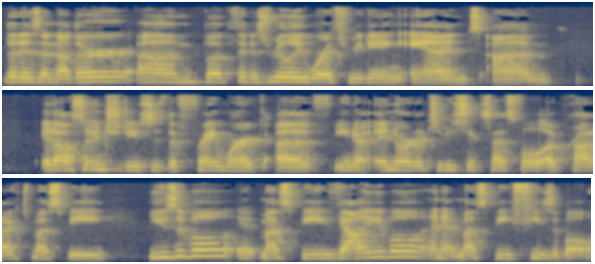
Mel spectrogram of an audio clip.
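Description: On a very clean recording with a silent background, a woman uses a normal speaking voice at a medium pitch, talking at a fairly quick pace with fairly even intonation. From Massachusetts, US. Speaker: product manager. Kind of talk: casual interview chat.

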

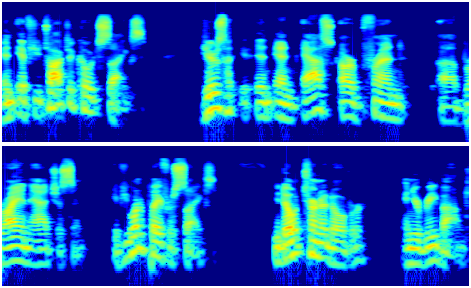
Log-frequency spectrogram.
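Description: Energetic in tone, a man speaks with very wide pitch swings and long, frequent pauses. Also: medium pitch for a man, moderate pace. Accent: American. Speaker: radio host. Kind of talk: casual sports talk radio banter. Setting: radio studio. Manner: energetic, amped up.

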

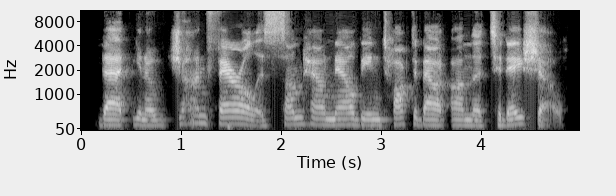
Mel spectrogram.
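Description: With a normal speaking voice, a woman talks at a fairly slow pace in a fairly low pitch. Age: 50s. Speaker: nonprofit founder. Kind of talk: interview conversation.

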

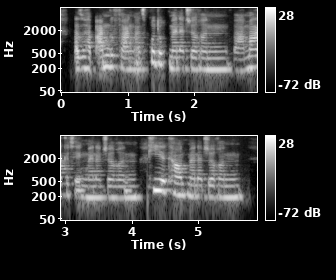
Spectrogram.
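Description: A woman talks at a moderate pace in a medium pitch with hardly any pauses. Her voice is somewhat breathy and her intonation fairly even. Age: 30s. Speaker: corporate manager. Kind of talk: interview.

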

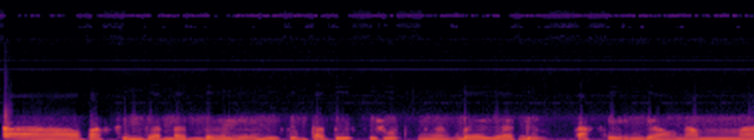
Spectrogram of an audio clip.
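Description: A woman talks in a fairly low pitch. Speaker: doctor. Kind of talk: expert Q&A on health radio. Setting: radio studio. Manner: halting, many filler sounds.

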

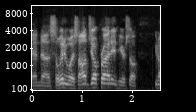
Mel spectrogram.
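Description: A man talks with a Southern US accent. His pitch varies in an ordinary way. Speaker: storyteller. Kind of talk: storytelling. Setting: phone call.

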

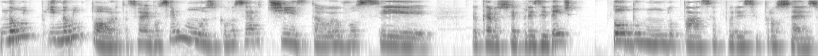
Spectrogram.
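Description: A woman speaks in a fairly low, somewhat breathy voice. Her pace is moderate and her pitch varies in an ordinary way. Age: 40s. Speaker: marketing director. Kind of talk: casual chat.

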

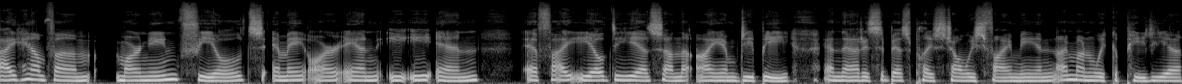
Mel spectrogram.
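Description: Her medium-pitched voice has a dark, mellow tone as the woman speaks fairly slowly in a monotone, flat intonation, her loudness very even. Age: 60s. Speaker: actress, singer and former stunt woman. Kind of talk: interview.

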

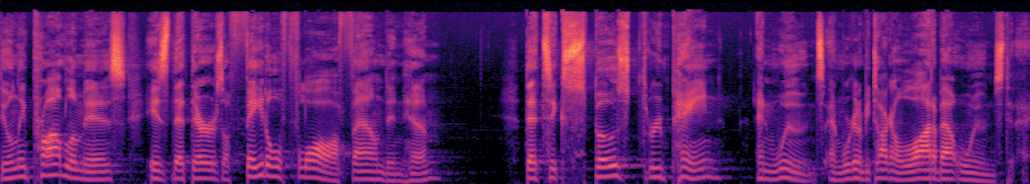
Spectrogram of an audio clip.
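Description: A man with a fairly high pitch and a plain, everyday voice at a fairly slow pace, with ordinary pitch variation, in a very clean recording with a silent background. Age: 40s. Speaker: pastor. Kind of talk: sermon. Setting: church.

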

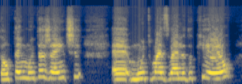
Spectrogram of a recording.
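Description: A woman speaks at a moderate pace with a high pitch. The sound is dry and close, with no echo. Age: 30s. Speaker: trade union leader. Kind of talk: interview.

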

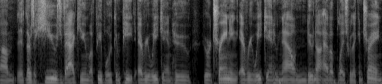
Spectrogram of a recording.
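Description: A man speaks fairly quickly with a Texan accent, his fairly low voice flat and monotone. The recording is very clean, with a silent background. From US, Texas (northeast of Dallas). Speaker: business owner, veteran. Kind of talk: casual interview.

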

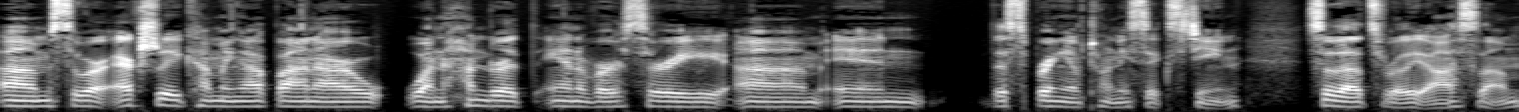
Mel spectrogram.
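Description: On a very clean recording with a silent background and a dry, close sound with no echo, a man with a normal speaking voice talks at a medium pitch and moderate pace, his intonation fairly even. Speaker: student activities board director. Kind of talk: interview answers. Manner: casual, filler-heavy with many ums.

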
